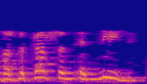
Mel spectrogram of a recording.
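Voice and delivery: normal talking voice

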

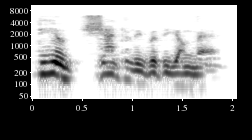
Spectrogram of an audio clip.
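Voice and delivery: soft, low, tender plea for a son. Retold or imitated. Preacher quoting David's soft plea for his son. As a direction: plead gently as a loving father would. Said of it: "And the last word".

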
